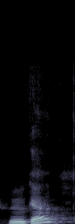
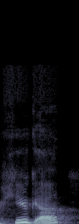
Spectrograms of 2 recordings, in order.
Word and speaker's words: hygge: you say it and you can say it hygge or huga i've seen it both ways and one of my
